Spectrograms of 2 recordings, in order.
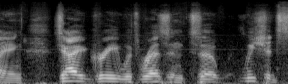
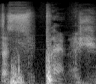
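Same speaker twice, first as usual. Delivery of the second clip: mock-spat delivery, louder; 3 semitones lower, 4 dB louder than usual. Explaining how they like saying certain words, the speaker spits it out like Draco Malfoy. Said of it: "Draco Malfoy says the way, word Potter. They uh, practically spits it".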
